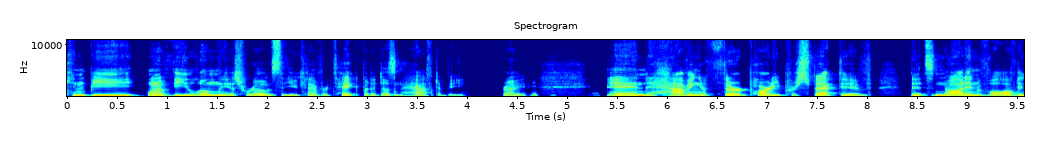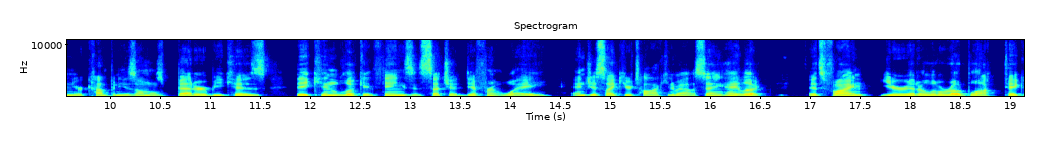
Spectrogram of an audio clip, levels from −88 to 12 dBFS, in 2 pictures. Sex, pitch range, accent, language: male, 105-115 Hz, American, English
